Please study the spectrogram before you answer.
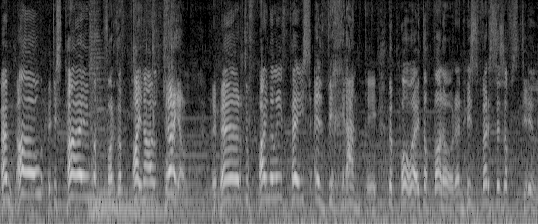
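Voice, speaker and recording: An actor playing a bumbling, boastful young masked vigilante in a video game, grandiose and mock-archaic, stammering when flustered. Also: male voice, extremely high pitch, lively intonation, slow pace, music in the background, exaggerated voice, low-quality recording. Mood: theatrical bravado. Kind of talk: cartoonish swashbuckling game acting.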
